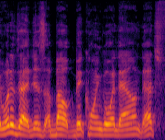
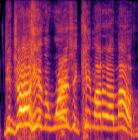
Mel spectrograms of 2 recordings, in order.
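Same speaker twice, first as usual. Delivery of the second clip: high, much louder disbelieving yell; incredulous shout; 16 dB louder than usual. Real, not acted. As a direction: shout it at the whole chat. Repeats louder in shock.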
